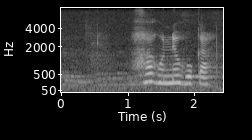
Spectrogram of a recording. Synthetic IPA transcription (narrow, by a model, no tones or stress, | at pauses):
haɦʊnɛɦʊkʼa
